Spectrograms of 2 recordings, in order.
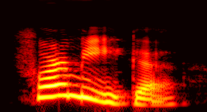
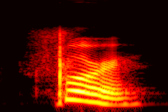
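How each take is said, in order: First: Said in the usual way. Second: Formiga broken into for, mi, ga; syllable by syllable. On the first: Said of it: "fazerem a separação da sílaba". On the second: Shown as a demonstration. Teacher counting three syllables, formiga said with gaps between parts. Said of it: "Também tem três sílabas".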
